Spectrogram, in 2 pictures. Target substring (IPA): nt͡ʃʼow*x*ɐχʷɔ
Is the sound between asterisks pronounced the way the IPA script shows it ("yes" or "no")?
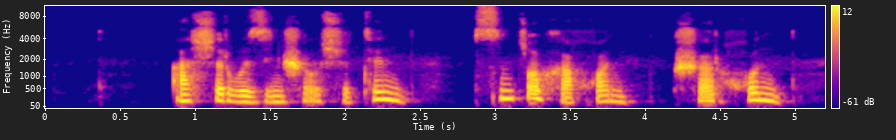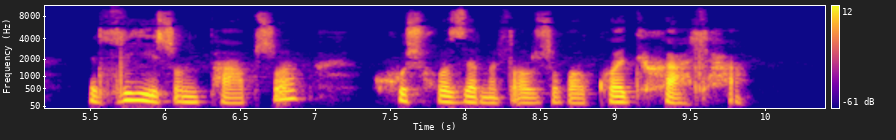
yes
